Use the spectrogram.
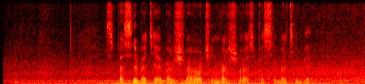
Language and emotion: Russian, neutral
